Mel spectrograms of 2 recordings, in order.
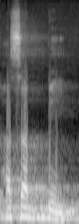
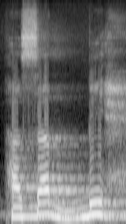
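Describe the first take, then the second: First: The word ends on a bare vowel. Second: The word ends with an audible h sound. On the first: The speaker calls it wrong. "এখানে অনেকজন ভুল করে ফাসাব্বি, খালি বি হবে না" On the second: The speaker calls it right. "বিহ"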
